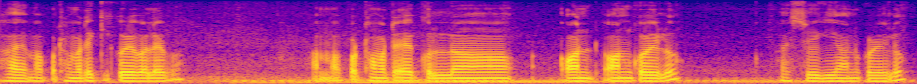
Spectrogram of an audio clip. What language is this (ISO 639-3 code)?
asm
